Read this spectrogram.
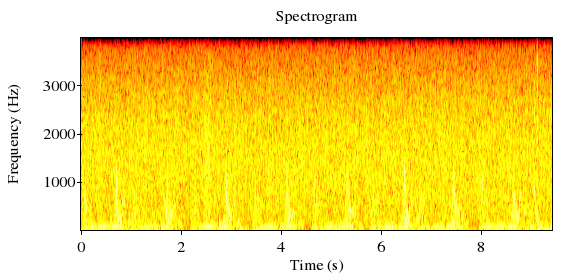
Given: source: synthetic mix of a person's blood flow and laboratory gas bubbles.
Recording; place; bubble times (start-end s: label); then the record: Doppler ultrasound of blood flow; precordium
9.03-9.18 s: bubbles
From the record:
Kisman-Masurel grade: 212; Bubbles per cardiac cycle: several, 3 to 8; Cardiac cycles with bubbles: 1 to 10%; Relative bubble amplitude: moderate (0.250 to 0.450); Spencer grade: 1 (occasional bubble signal discernible with the cardiac motion signal, with majority of cardiac periods free of bubbles); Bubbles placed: only in the low amplitude regions of the cardiac cycle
